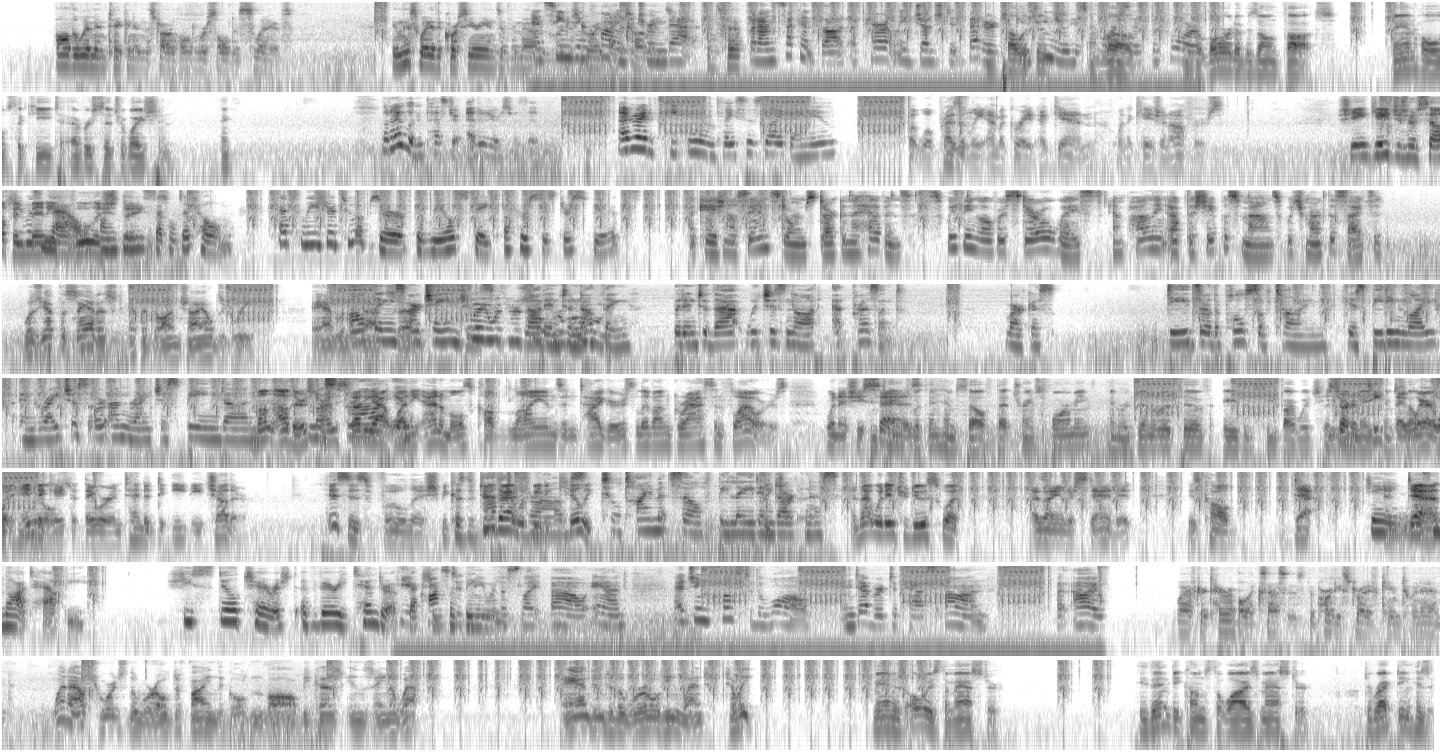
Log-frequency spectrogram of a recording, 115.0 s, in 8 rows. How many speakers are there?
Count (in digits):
9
